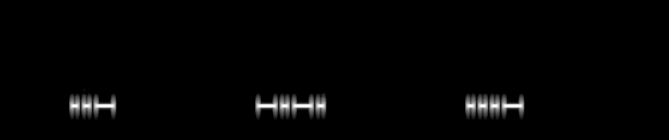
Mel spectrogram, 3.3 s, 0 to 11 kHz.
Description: Morse code, heard as a keyed tone, about 40 wpm, spaced as for 11 wpm, 700 Hz. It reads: UCV
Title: USA Call Signs - 8x Character Spacing - 40wpm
